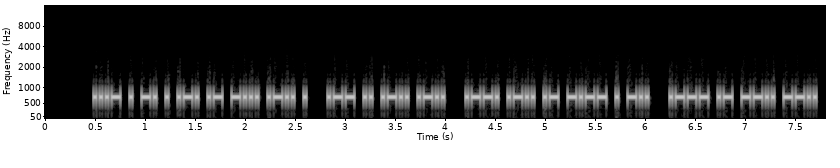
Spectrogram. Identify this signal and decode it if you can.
Morse code, heard as a keyed tone, about 40 wpm, 700 Hz. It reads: VENERABLE WILL PLAYED JAZZ
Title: Pangram Challenge v2 - 40wpm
